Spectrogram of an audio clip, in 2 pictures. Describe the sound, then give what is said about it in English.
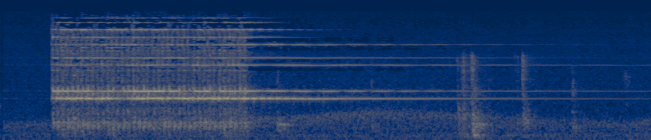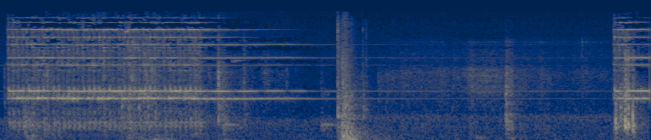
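An old-style telephone bell rings loudly inside a house in two long bursts separated by a pause, a bright metallic jangle, with a few faint clicks and knocks in between. “The officers leave the house to await reinforcements, when the real killer is revealed to be gibbering still inside the house, and the phone rings out once more.”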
